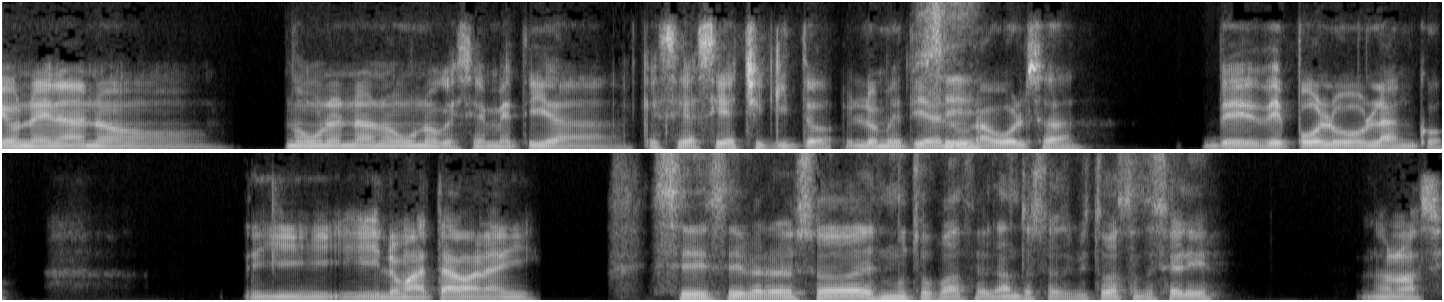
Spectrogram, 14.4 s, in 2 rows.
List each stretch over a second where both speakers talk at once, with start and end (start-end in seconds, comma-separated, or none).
none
